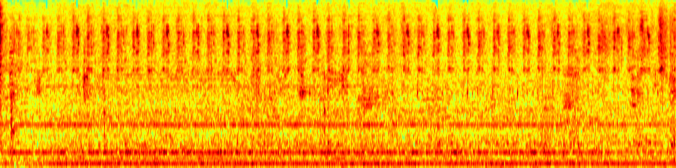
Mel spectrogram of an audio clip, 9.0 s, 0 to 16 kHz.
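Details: Crisp, even ticks several times a second over a low room hum from a 1974 Seth Thomas Country Pine C-cell battery clock with pre-quartz movement, just lubricated and test-run before cleaning off kitchen grease; running normally.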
